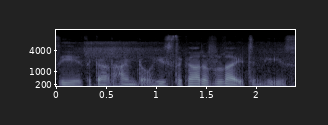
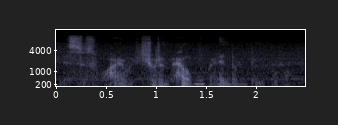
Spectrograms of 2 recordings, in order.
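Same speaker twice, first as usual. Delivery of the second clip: hushed whisper under the breath, leaning in; 5 semitones higher, 5 dB quieter than usual. Riding in a carriage, a character leans over to a companion, whispering. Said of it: "I'm just gonna lean over and like whisper".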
